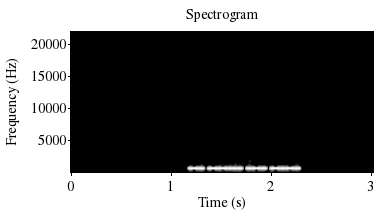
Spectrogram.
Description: Morse code, heard as a keyed tone, about 51 wpm, 700 Hz. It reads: N7RC
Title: USA Call Signs - 4 Characters - 2x Character Spacing - 50wpm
